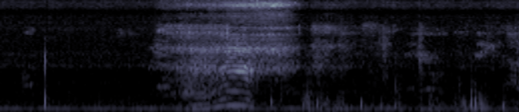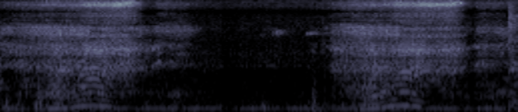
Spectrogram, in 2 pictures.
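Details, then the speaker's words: Adult snoring in sleep, recorded in the morning by a partner: loud rasping snores with each in-breath, about three in ten seconds. "actually wanted sleeping because he snores like a [ __ ] freight train she does too"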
